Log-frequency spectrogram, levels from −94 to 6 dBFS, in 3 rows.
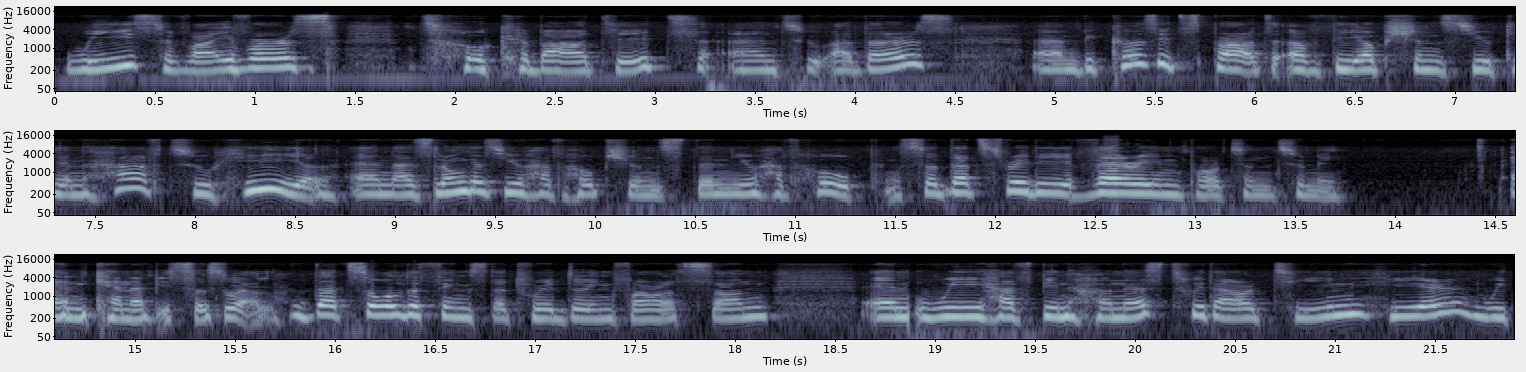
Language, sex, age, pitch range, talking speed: English, female, 40-59, 200-245 Hz, 165 wpm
